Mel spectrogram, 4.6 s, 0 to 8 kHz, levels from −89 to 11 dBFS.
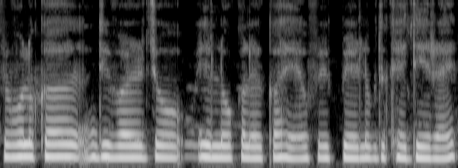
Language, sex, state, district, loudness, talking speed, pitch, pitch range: Hindi, female, Arunachal Pradesh, Longding, -12 LUFS, 210 wpm, 205 Hz, 200-215 Hz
